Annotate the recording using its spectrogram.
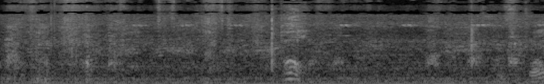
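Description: A German Shepherd–Rottweiler mix dog making soft sounds as she tugs on a toy in a game of tug-of-war.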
